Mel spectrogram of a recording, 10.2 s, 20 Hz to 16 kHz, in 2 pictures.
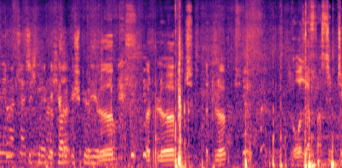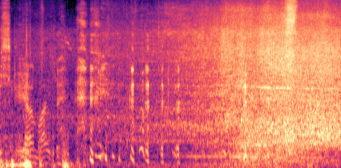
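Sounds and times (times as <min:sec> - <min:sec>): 
speech: 0:00.2 - 0:08.4
laughter: 0:01.6 - 0:02.6, 0:05.9 - 0:09.7
gust of wind roaring: 0:04.8 - 0:10.2.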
